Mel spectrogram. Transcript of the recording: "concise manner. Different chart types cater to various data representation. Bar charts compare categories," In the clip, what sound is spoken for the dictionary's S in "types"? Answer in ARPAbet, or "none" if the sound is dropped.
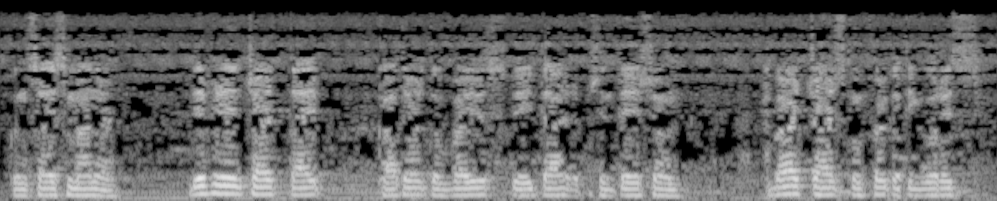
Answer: none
